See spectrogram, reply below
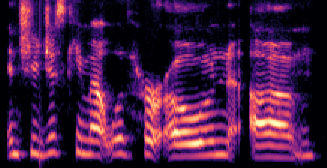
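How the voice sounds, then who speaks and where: A woman's voice: fairly high pitch, moderate pace, darkish tone. A woman from Belarus, a native Russian speaker, chatting casually and informally with viewers as she hosts a live Q&A. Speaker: vlog host.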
